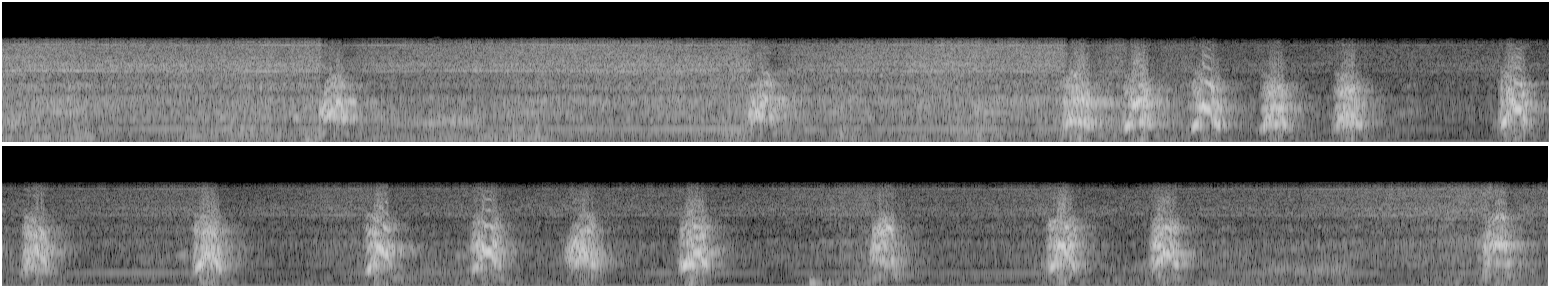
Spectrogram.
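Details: Sasha, a pet dog that hates the vacuum, barks repeatedly at the running machine; sparse barks at first, then a quick, steady volley of about a dozen short barks over the constant vacuum drone.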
